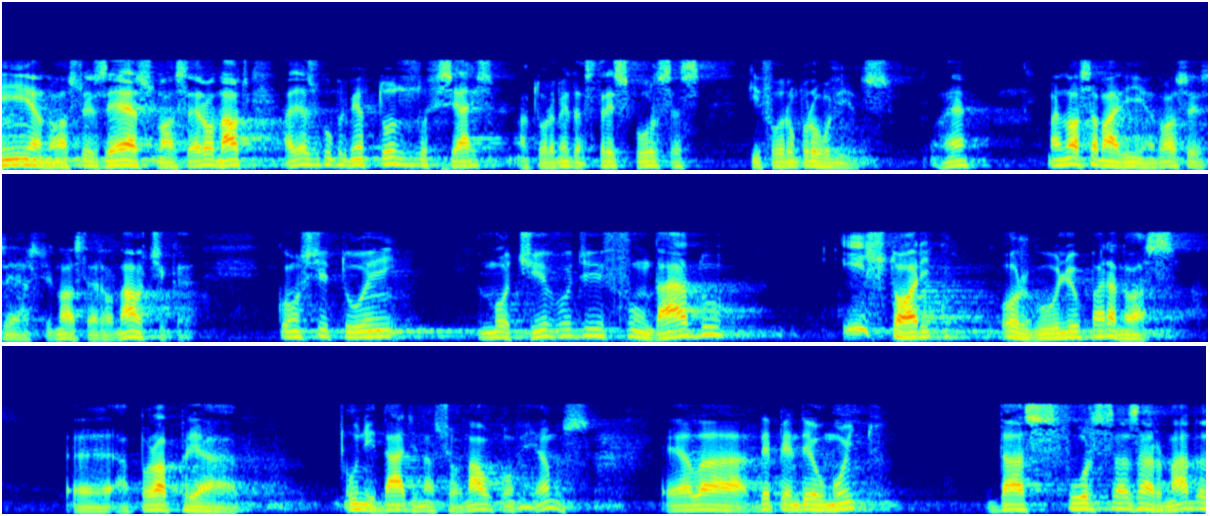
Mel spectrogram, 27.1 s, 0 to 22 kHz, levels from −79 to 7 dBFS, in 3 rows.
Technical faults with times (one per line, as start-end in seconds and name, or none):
none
